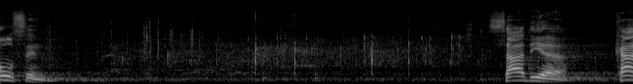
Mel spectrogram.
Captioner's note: applause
